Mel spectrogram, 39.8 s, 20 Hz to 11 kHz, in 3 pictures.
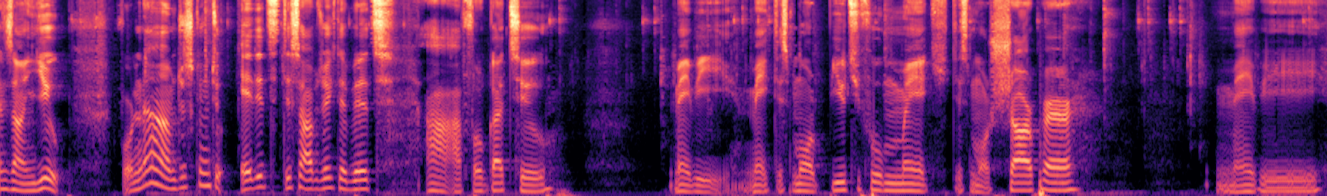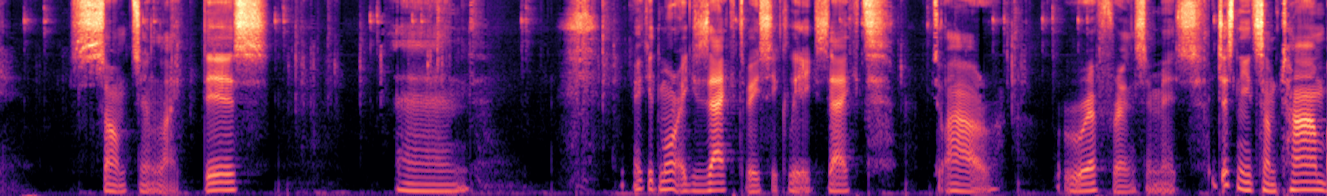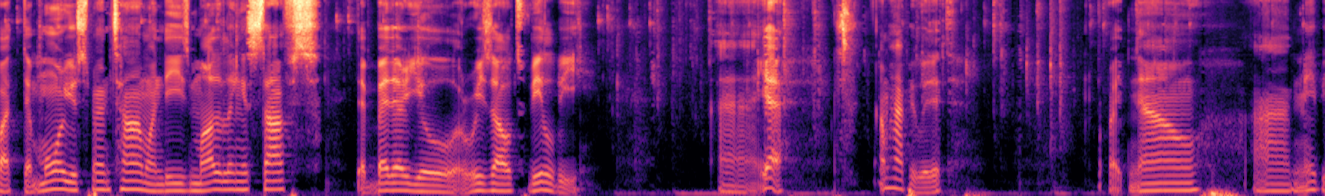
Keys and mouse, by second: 0.8 click, 1.5 KP_7, 2.0 Tab, 2.4 shift+drag, 2.9 ctrl+click, 3.3 alt+z, 3.6 ctrl+click, 4.0 shift+click, 5.6 click, 6.6 click, 6.8 g, 7.0 g, 7.8 click, 8.2 g, 8.9 shift+click, 9.4 ctrl+r, 10.1 click, 10.8 g, 11.5 shift+drag, 11.8 click, 12.1 g, 12.6 g, 13.2 click, 14.2 r, 15.0 g, 16.4 g, 16.6 r, 17.2 click, 17.8 g, 18.7-19.3 shift+drag, 19.4 g, 20.8 shift+click, 21.1 ctrl+r, 22.4 shift+click, 23.3 click, 23.7-27.0 typing, 23.9 shift+click, 24.2 click, 25.6 click, 26.8 click, 28.1 shift+click, 29.1 g, 30.1 shift+click, 30.5 click, 30.9 g, 32.7 shift+click, 32.9 ctrl+middle click, 33.5 alt+shift+z, 34.0 ctrl+middle click, 34.3 Tab, 34.7 alt+shift+z, 35.0 ctrl+drag, 35.5 Tab, 35.7 click, 36.5 ctrl+click, 37.2 Tab, 37.5 ctrl+drag, 38.2 shift+click, 38.4 ctrl+click, 38.6 ctrl+middle click, 39.4 click.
